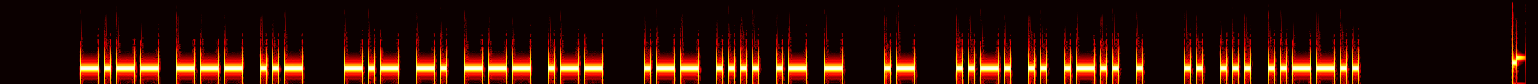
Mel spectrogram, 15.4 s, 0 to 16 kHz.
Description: Morse code, heard as a keyed tone, about 20 wpm, 700 Hz. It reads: YOU KNOW WHAT A FILE IS?
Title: Sentences from Top 1200 Words 20wpm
